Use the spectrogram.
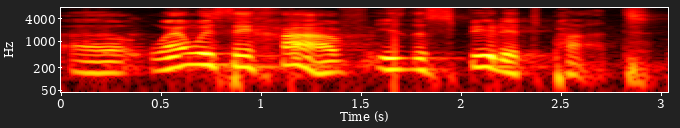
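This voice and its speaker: A man giving a public lecture and answering audience questions, speaking haltingly with many fillers and restarts. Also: high-pitched, expressive. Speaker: guest lecturer. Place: lecture hall.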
